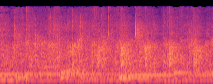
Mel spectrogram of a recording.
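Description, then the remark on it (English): An audience breaks into sustained applause, a dense wash of many hands clapping steadily and loudly for a few seconds, with a faint low hum underneath. “let's give these fools a big hand clap, amen.”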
